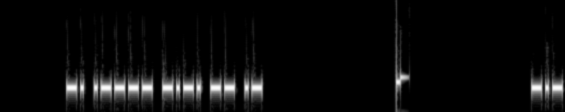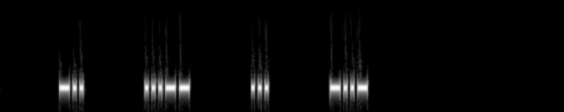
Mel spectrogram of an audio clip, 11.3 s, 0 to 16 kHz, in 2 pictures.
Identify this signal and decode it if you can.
Morse code, heard as a keyed tone, about 34 wpm, spaced as for 18 wpm, 700 Hz. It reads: N1CMA KD3SX
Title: USA Call Signs - 5 Characters - 6x Character Spacing - 35wpm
